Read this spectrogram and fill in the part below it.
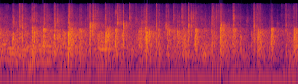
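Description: A church congregation applauding, sustained rhythmic clapping from a crowd that rises and falls in waves for a few seconds, fairly loud and close, with no talk over it.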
